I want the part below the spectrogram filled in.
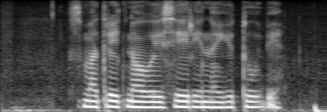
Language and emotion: Russian, neutral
